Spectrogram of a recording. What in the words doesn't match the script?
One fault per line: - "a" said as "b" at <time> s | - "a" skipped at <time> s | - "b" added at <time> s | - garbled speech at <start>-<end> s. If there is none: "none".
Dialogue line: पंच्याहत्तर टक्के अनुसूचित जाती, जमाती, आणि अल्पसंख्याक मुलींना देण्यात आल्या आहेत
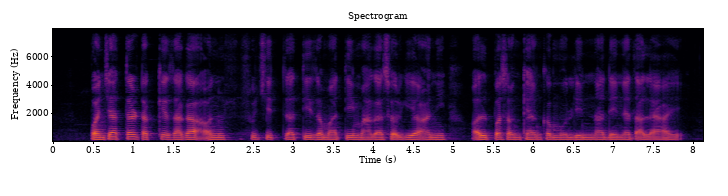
- "जागा" added at 1.4 s
- "मागासवर्गीय" added at 3.8 s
